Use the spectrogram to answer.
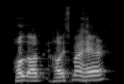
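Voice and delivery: usual speaking voice

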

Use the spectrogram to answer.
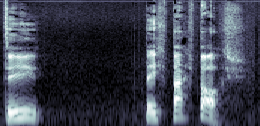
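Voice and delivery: high, questioning goblin voice; lightly voiced strange little man; odd little creature voice. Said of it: "he asked Nathan".

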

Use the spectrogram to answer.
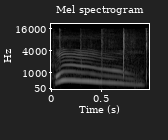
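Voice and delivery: a sudden high cheering whoop. Retold or imitated. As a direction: whoop like the congregation. Crowd cheering a testimony.

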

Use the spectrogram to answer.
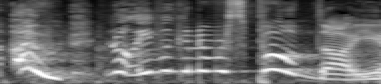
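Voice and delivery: mock him like a sulky child; imitating the boyfriend's whiny complaint; whiny mockery.

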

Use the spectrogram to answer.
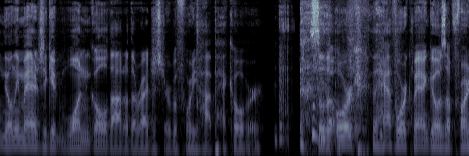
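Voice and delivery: ordinary delivery

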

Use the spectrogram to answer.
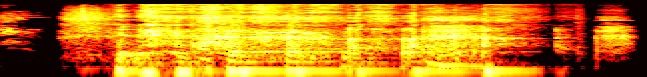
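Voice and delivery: real burst of loud laughter; loud laugh at the story. Real, not acted. Laughing at the mix-up.

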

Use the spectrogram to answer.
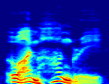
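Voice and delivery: slow, drawn-out British delivery; plummy British take, stretched out; British accent. Shown as a demonstration. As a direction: say it as a very British person. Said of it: "picture how a British person would say".

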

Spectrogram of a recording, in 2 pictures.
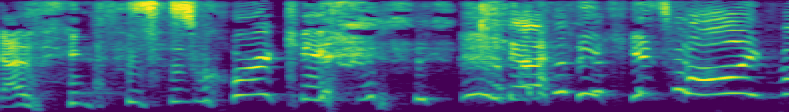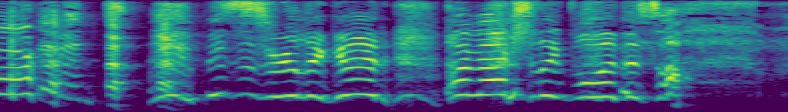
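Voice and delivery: high, squeaky-pitched glee through laughter; laughing mock inner monologue. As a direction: barely get the imagined thoughts out for laughing. Mocking actor's imagined thoughts while laughing.

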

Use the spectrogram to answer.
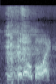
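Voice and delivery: different character sound. Shown as a demonstration. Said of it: "It just is a different sound from you go from this".

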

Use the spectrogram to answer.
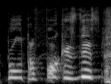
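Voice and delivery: high, loud mock outrage; retold outraged outburst. Buddy spins round at the fight, loud outraged yell.

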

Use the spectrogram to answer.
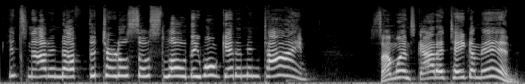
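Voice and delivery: put-on high-pitched frantic kid voice; urgent squealing child; panicked kid. A narrator's reading. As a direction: cry out in alarm, very high. Panicked kid shouts in story.

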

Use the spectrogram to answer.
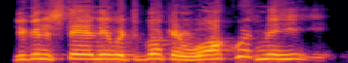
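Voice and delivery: high, loud, incredulous mock protest; exaggerated indignation. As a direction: blurt the question as if appalled. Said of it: "I didn't say it like that".

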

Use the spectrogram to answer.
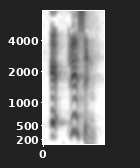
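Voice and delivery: high, loud, excitable voice; hammed-up high-pitched urgency; manic stable man. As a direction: cut in as the overwrought stable man. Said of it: "but he goes".

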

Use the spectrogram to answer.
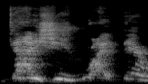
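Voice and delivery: put-on high-pitched child voice; imitating urgent daughter. Daughter tells father where the lady is, imitated high urgency. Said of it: "She says".

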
